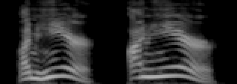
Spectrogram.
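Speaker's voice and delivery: high, urgent call to be found; yelling. A narrator's reading. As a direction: cry out across a distance. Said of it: "I yelled".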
